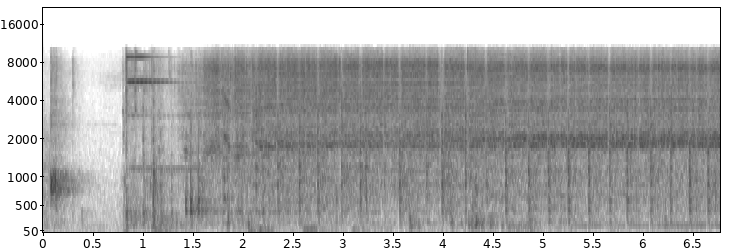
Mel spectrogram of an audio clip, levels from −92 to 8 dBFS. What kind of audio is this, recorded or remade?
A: recorded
